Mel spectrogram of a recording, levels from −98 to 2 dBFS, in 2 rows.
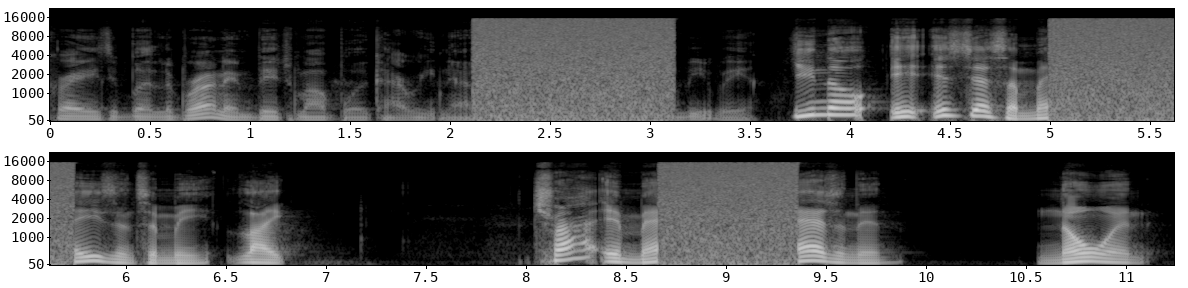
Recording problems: audio cutting out; filled with static; at 2 s for 1 s, at 5 s for 1 s and at 8.5 s for 0.5 s

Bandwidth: 15 kHz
